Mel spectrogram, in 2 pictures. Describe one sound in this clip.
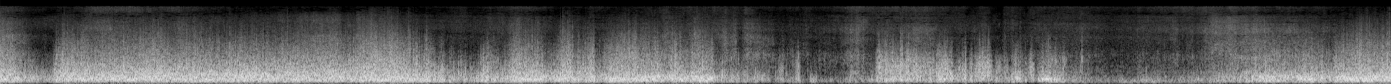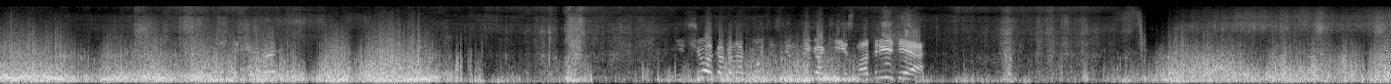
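Snowboards scrape and hiss over packed snow.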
